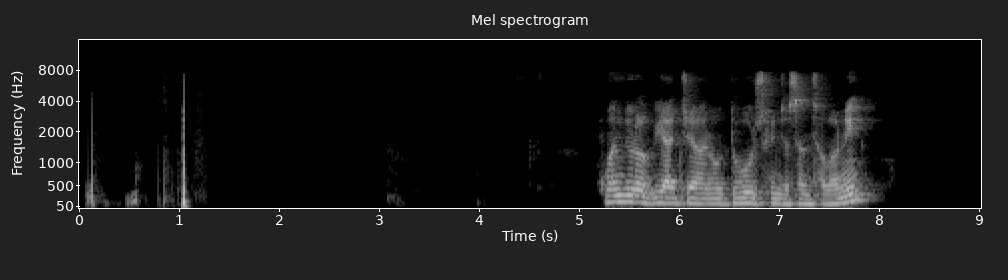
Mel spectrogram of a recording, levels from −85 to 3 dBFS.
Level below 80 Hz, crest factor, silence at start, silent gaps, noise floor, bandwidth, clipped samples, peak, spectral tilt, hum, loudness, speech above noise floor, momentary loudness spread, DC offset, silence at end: -52 dBFS; 30 dB; 0.05 s; 1.33-2.97 s, 3.42-3.93 s; -78 dBFS; 8.2 kHz; under 0.1%; -2 dBFS; -5.5 dB/octave; none; -29 LUFS; 50 dB; 19 LU; under 0.1%; 1.1 s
